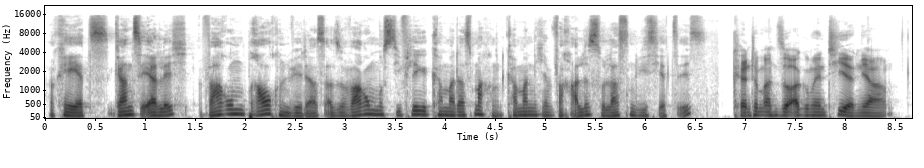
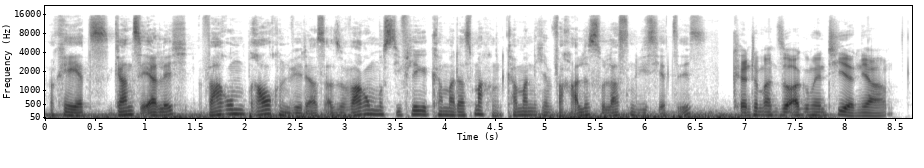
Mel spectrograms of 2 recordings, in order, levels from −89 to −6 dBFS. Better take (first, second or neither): first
